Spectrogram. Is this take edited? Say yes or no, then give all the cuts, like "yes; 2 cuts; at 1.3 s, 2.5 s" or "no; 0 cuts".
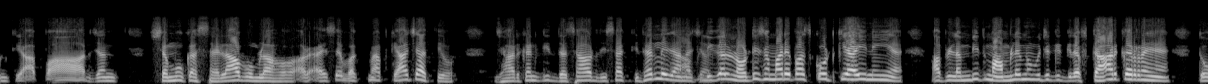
yes; 1 cut; at 7.0 s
